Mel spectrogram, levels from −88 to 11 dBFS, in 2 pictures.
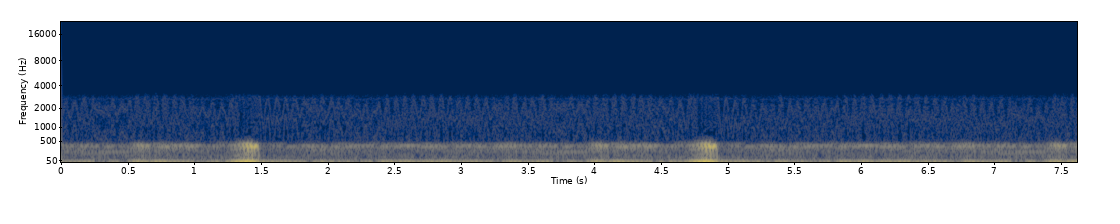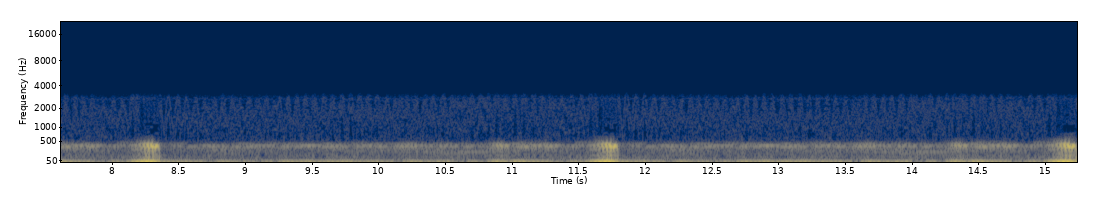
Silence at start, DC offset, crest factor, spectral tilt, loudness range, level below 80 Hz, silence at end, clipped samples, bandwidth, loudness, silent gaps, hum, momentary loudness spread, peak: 0 s; under 0.1%; 22 dB; -12 dB/octave; 8 LU; -28 dBFS; 0 s; under 0.1%; 2.7 kHz; -31 LUFS; none; none; 19 LU; -2 dBFS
